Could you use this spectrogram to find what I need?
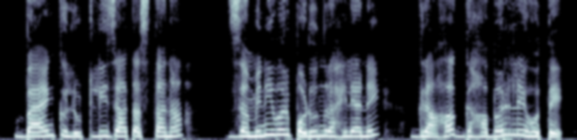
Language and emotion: Marathi, fearful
